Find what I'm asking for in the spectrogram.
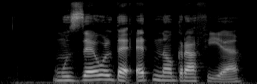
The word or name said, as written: muzeul de etnografie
